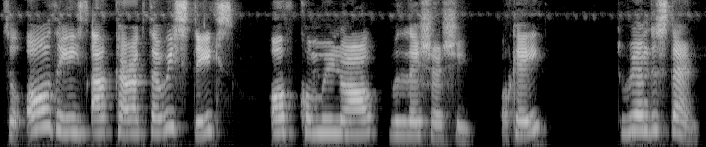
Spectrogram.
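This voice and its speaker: A woman's voice: high voice, measured pace, fairly bright tone. A woman teacher reading out lesson points and explaining them simply, often checking that learners understand.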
